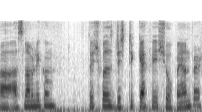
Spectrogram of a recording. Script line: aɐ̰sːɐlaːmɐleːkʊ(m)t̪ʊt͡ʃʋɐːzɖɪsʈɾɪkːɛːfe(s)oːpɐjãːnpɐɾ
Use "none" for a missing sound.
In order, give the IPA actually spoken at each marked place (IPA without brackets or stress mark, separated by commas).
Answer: m, ʃ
